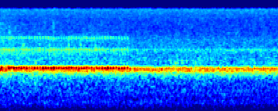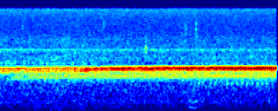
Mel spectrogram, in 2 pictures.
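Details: A male American toad in a pond gives a long, steady, high musical trill, its spring breeding call (usually in May) to attract a female.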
